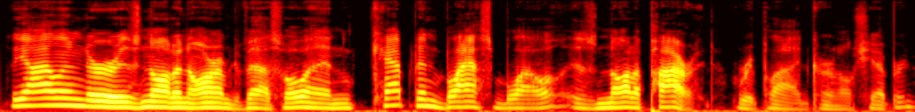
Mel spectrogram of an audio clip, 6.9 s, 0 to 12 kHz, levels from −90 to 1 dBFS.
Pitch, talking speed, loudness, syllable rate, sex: 145 Hz, 150 wpm, -16 LUFS, 4.5 syllables/s, male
